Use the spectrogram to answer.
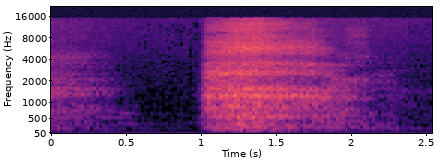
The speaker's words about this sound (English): Just everybody just take a deep breath. Okay, one more. Deep breath.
